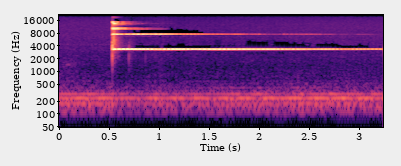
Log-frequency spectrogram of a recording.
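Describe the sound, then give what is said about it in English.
A single bright meditation bell is struck once, its clear metallic tone ringing out and slowly fading over a few seconds above a low steady hum, with no one speaking. “Yes, so we're going to drop in and just be present for the cast, and I'm going to go ahead and ring our bells.”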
